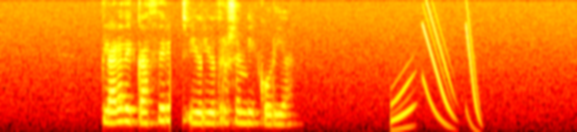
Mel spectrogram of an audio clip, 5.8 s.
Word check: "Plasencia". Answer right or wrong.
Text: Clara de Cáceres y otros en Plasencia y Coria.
wrong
